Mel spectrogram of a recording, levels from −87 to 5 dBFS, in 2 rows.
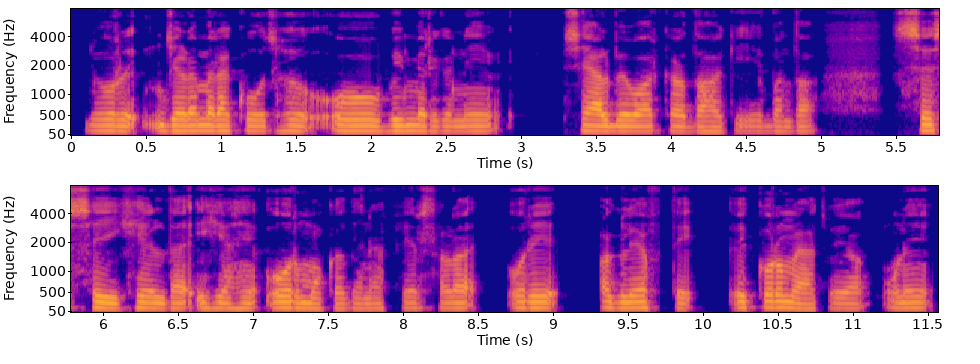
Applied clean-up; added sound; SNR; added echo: none; none; none; none.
